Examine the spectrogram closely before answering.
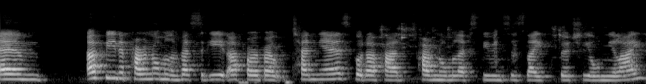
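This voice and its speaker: Very fast and fairly even in intonation, a woman speaks in a strong northeast English accent at a fairly high pitch. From northeast England. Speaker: paranormal investigator. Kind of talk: casual chat. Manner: hesitant, many ums.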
